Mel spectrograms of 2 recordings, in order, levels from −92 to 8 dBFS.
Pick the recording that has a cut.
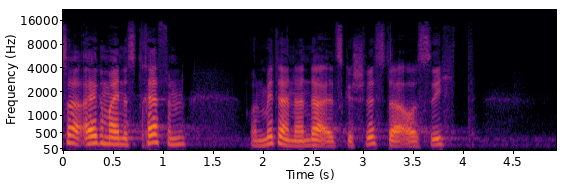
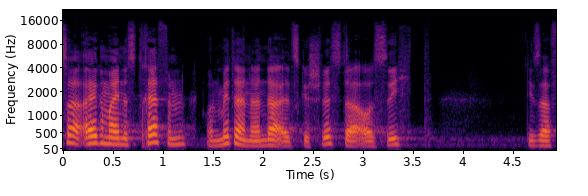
second; 1 cut; at 1.3 s

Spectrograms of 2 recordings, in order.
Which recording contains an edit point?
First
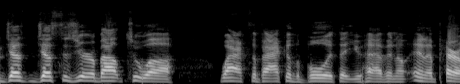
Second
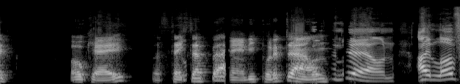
second; 3 cuts; at 1.8 s, 2.3 s, 3.4 s

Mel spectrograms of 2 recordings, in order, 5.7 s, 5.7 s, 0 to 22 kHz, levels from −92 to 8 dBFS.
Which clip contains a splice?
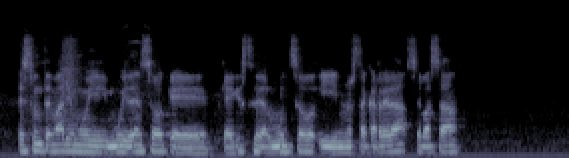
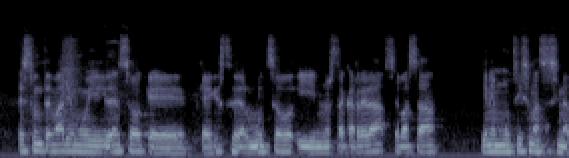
second; 2 cuts; at 1.0 s, 4.6 s

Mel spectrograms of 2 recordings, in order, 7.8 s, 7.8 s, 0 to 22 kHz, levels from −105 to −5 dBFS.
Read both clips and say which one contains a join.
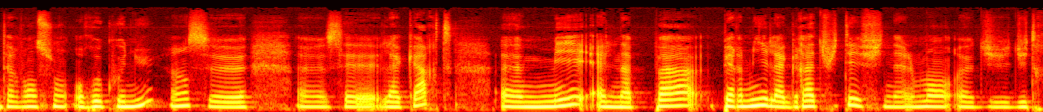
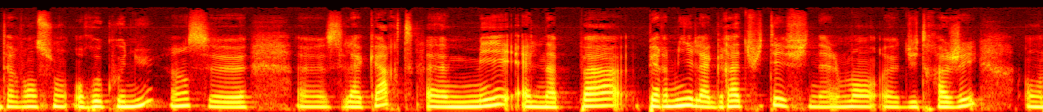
second; 3 cuts; at 2.6 s, 3.2 s, 6.8 s

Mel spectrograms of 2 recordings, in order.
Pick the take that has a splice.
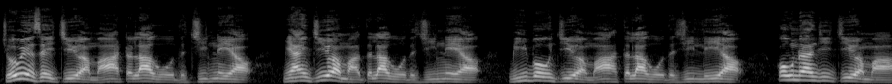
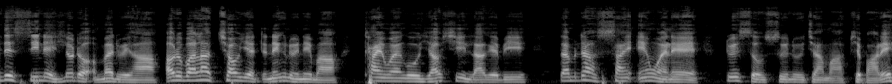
second; 1 cut; at 1.6 s

